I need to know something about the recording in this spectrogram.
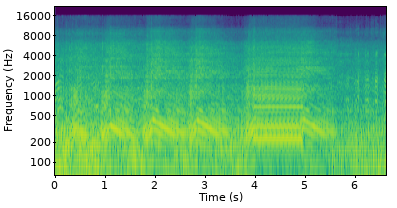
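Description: A motorcycle engine revs up and down nearby.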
